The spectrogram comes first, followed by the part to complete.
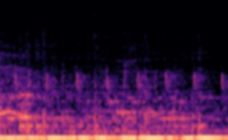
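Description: Live Middle Eastern ensemble music of violin, qanun and hand drum, with a steady low held note under short repeating melodic notes.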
